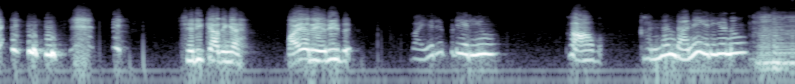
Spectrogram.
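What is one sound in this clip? A young woman laughs and talks into a telephone.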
